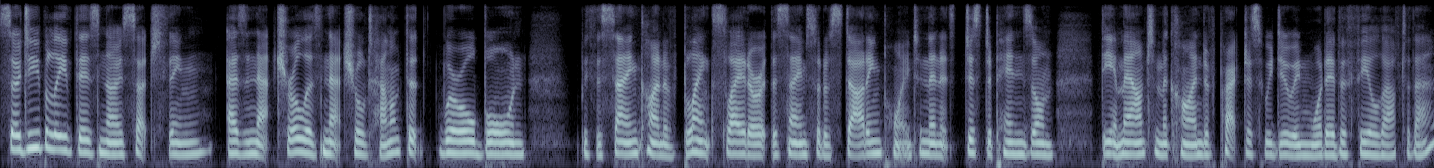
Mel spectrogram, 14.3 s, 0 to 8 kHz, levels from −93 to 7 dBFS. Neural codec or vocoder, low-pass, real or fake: autoencoder, 48 kHz, 32 numbers a frame, DAC-VAE, trained on Japanese speech; 7.2 kHz; fake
